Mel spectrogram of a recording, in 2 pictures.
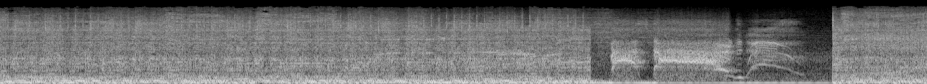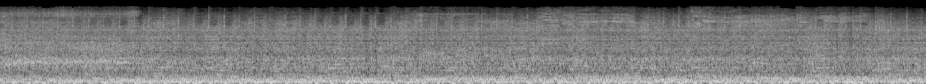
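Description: Death metal/grindcore band recording: distorted electric guitars, bass and drums playing at full tilt. About six seconds in the band drops out for about two seconds, leaving a low drone and a few sliding high tones, then comes back in at full volume.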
